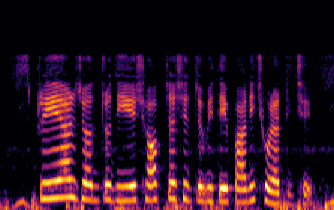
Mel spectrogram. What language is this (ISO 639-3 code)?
ben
